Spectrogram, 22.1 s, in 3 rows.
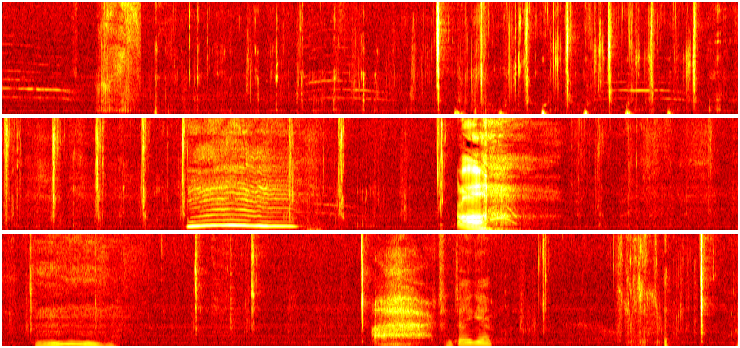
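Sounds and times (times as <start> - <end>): open-mouthed wet chewing: 0.9 - 9.3, 20.8 - 21.9
cat meowing faintly: 6.0 - 6.9
person groaning with enjoyment: 9.2 - 10.4, 11.9 - 12.6, 15.1 - 15.9.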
